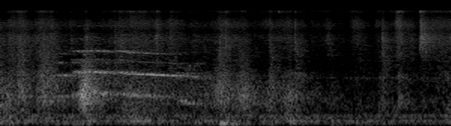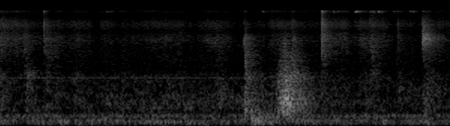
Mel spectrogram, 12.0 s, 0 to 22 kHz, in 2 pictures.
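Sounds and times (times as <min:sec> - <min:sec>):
cloth rubbing on glass: 0:00.0 - 0:11.0.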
